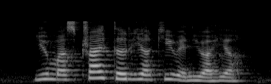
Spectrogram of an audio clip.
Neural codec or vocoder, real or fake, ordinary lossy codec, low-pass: codec, 16 kHz, 8 kbps, FreqCodec, larger model; fake; none; none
